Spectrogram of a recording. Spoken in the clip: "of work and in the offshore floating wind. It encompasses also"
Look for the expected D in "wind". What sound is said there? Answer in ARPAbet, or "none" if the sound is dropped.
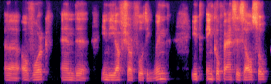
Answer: D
